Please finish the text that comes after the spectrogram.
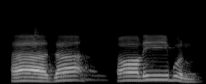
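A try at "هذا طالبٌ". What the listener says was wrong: To'nya yang panjang ya, li-nya pendek. Talibun.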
